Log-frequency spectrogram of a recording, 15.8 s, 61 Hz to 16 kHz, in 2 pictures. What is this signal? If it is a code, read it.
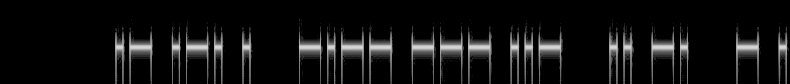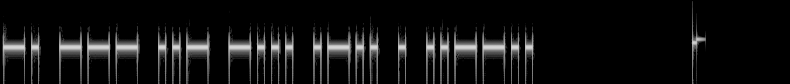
Morse code, heard as a keyed tone, about 17 wpm, 700 Hz. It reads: ARE YOU IN TROUBLE?
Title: Sentences from Top 1200 Words 17wpm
